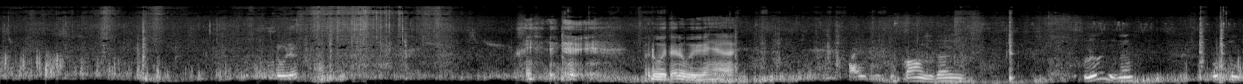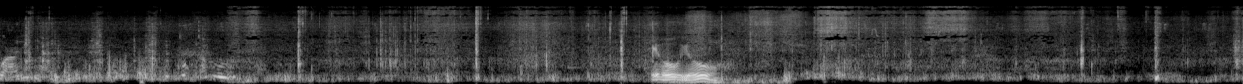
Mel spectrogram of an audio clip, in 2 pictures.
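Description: A metal tool chops and scrapes into wet mud.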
